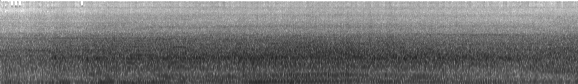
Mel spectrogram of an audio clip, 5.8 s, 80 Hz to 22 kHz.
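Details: 2005 Pontiac Bonneville 3.8 after a head swap to 2006 Grand Prix heads with all new gaskets, previously overheating with no heat: the engine revs up and settles with an even, steady exhaust note, no knocks or misses. It runs strong; slight transmission cooler line leak noted.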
